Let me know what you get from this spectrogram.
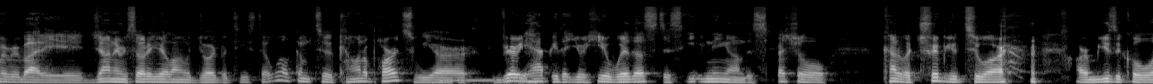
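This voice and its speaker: A man's voice: medium pitch, darkish tone. A middle-aged man hosting a show and reminiscing about being a musician in a casual, rambling, jokey way.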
